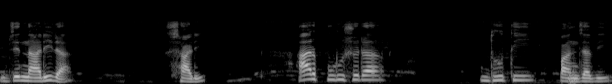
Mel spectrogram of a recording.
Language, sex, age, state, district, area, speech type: Bengali, male, 30-45, West Bengal, North 24 Parganas, urban, spontaneous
